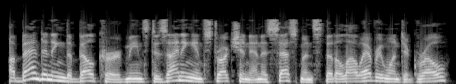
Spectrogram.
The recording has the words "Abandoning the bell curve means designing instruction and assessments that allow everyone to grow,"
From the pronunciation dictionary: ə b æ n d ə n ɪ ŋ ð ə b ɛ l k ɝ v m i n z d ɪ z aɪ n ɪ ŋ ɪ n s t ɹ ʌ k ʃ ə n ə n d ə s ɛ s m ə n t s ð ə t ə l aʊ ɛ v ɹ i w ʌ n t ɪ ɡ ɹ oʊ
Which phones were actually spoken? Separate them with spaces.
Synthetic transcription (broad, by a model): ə b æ n d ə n ɪ ŋ ð ə b ɛ l k ɝ v m i n z d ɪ z aɪ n ɪ ŋ ɪ n s t ɹ ʌ k ʃ ə n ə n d ə s ɛ s m ə n t s ð ə t ə l aʊ ɛ v ɹ i w ʌ n t ɪ ɡ ɹ oʊ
